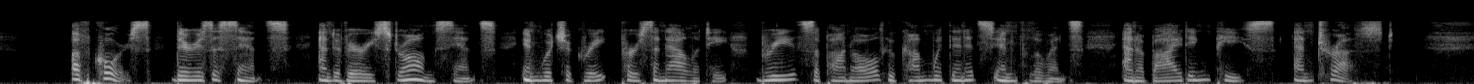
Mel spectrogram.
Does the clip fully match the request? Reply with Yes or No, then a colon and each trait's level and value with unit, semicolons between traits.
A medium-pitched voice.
Yes: medium, 180 Hz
